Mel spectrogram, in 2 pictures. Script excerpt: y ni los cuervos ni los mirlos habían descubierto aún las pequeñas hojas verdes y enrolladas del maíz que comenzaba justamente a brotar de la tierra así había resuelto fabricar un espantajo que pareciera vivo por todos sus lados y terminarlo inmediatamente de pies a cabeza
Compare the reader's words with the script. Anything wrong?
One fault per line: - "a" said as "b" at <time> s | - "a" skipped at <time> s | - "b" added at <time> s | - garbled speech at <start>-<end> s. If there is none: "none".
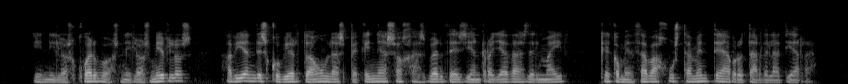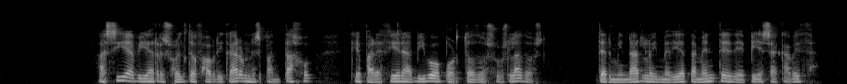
- "y" skipped at 14.0 s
